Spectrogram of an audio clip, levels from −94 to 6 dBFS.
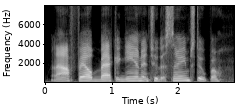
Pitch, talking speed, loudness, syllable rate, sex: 185 Hz, 170 wpm, -20 LUFS, 4.4 syllables/s, female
